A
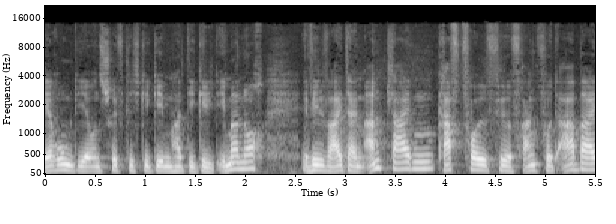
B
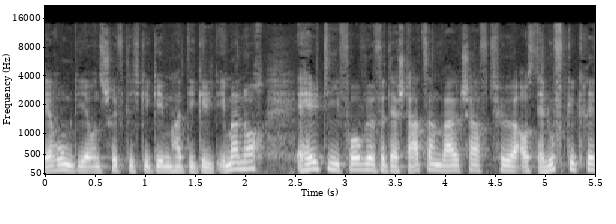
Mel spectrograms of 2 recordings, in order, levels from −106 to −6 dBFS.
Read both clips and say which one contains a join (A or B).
B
